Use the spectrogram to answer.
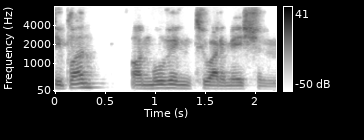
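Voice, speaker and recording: With a Russian accent, a man speaks in a dry sound with no echo against a quiet background. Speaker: software QA tester and instructor. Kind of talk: online lecture with live Q&A. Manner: casual, with frequent fillers. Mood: relaxed, candid. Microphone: video call.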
